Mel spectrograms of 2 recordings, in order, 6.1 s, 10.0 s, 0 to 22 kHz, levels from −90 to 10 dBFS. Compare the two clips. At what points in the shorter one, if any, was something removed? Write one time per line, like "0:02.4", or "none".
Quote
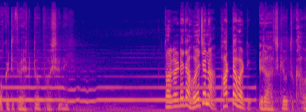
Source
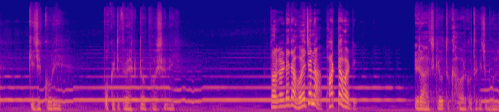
0:05.1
